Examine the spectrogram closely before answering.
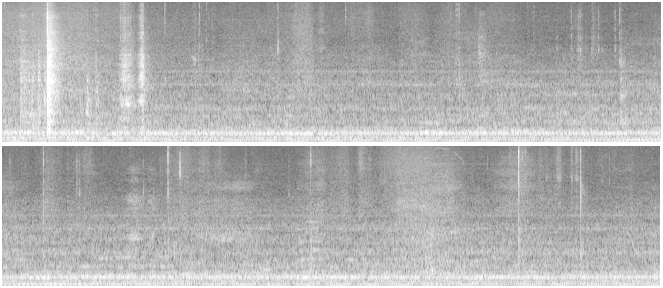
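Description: Gloved fingers tap and click on a phone's plastic parts.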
